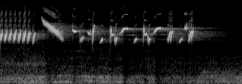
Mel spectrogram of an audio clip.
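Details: Short excerpt of a European goldfinch singing, 2023: rapid stuttered chips leading into a swooping note and a quick, tinkling sequence of high liquid twitters.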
